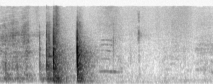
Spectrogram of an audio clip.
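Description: Two sharp thunks on a tabletop, about a third of a second apart.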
